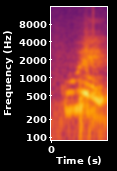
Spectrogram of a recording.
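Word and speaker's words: 贵: 참 중요한 게 뭐냐면, 이게 쌍기역에다 우웨이 이거 발음하기 쉽지 않아요. 꾸웨이. 그러니까 어떤 사람은 꾸이라고도 얘기하고 어떤 사람은 꾸웨이라고도 얘기하는데, 꾀이라고 얘기하고 있는데, 이걸로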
